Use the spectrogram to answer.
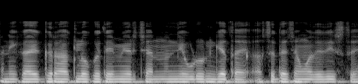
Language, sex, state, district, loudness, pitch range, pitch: Marathi, male, Maharashtra, Aurangabad, -16 LUFS, 120-125 Hz, 120 Hz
